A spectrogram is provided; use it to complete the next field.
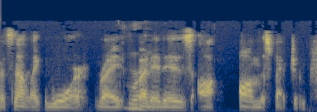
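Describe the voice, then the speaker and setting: A man with an American accent talks in a monotone, flat delivery at a fairly low pitch. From Minnesota, US. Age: 20s. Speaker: photographer and filmmaker. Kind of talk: casual interview.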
